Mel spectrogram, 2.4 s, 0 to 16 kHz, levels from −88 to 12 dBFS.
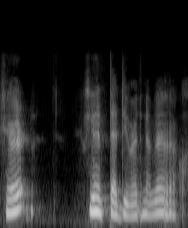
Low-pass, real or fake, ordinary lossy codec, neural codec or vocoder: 7.2 kHz; fake; AAC, 48 kbps; codec, 16 kHz, 1 kbps, FunCodec, trained on LibriTTS, 50 frames a second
